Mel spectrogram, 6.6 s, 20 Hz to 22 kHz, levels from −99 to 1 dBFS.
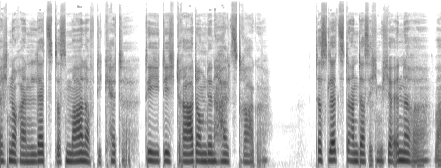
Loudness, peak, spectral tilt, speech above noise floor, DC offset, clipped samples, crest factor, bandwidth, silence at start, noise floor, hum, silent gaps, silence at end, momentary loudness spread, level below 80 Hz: -28 LUFS; -10 dBFS; -5 dB/octave; 54 dB; under 0.1%; under 0.1%; 18 dB; 19 kHz; 0 s; -82 dBFS; none; none; 0 s; 10 LU; -66 dBFS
